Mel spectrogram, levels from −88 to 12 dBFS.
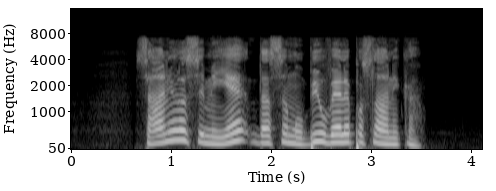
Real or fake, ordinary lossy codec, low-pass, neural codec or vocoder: real; MP3, 96 kbps; 7.2 kHz; none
